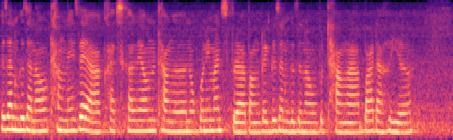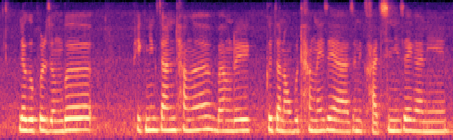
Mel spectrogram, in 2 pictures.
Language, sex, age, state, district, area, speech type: Bodo, female, 18-30, Assam, Kokrajhar, rural, spontaneous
